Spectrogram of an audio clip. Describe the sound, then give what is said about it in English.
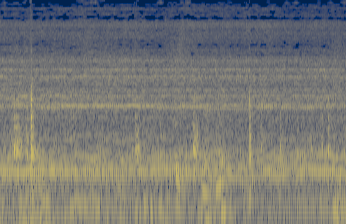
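Small motor of a gas chamber on a mink farm running, a steady, even hum that carries throughout, with a few faint knocks and clicks over it. “That little motor you can hear is actually the gas chamber operating.”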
